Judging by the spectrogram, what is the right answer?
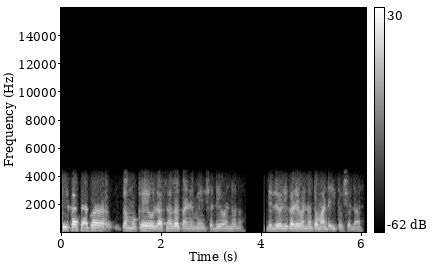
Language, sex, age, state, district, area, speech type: Sindhi, male, 18-30, Maharashtra, Thane, urban, conversation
